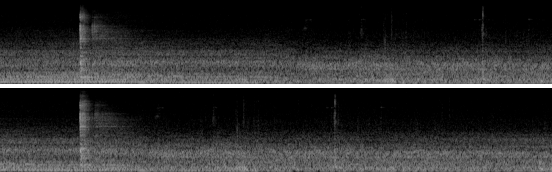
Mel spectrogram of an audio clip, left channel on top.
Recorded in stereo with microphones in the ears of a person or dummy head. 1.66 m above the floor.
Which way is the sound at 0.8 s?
Centre (ahead or behind).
